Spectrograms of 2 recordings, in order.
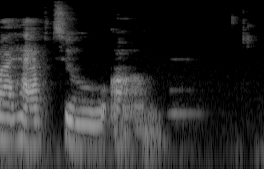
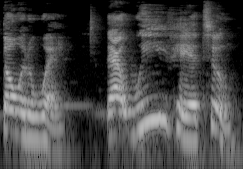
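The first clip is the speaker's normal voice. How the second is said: rhythmic spoken word, building in force; poem recital; 4 semitones higher, 10 dB louder than usual. Acted. Guest reading her poem to the audience, building spoken word.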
